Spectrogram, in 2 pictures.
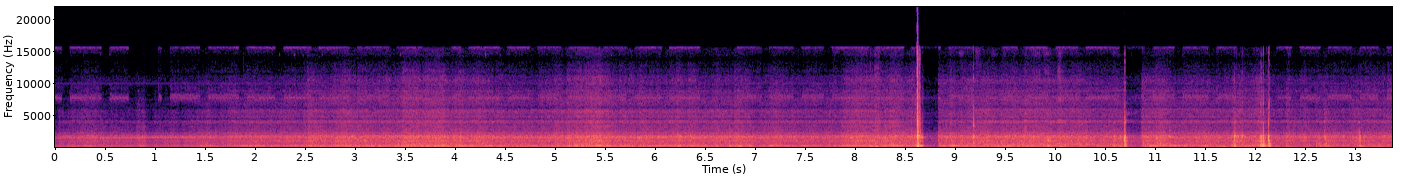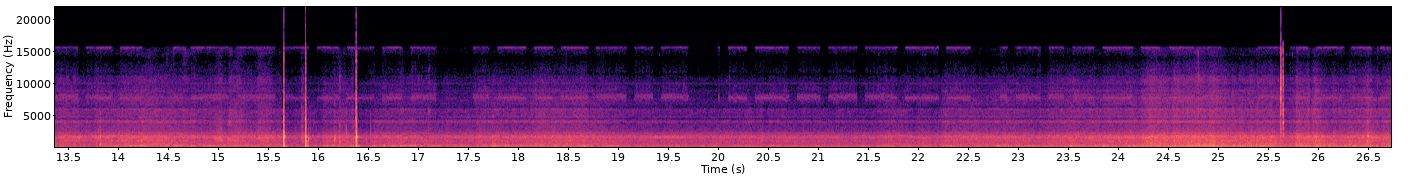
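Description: Motorcycle engine running steadily while riding, with wind rushing over the microphone. A few sharp knocks come about nine seconds in and again near sixteen seconds.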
